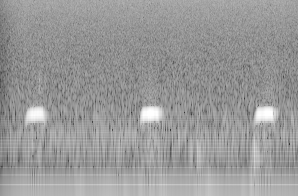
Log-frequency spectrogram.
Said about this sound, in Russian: Ушастая сова.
